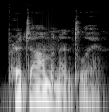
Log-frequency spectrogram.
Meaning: In a predominant manner. Most commonly or frequently by a large margin
- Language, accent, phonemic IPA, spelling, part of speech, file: English, US, /pɹɪˈdɒmɪnəntli/, predominantly, adverb, En-us-predominantly.ogg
